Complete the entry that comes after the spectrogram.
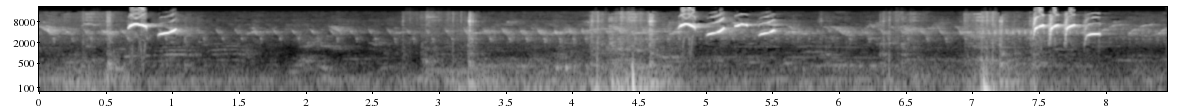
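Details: Cinereous tit calls used to lure other birds into song: three separate bursts of loud high whistles, two, four and five notes each, spaced a few seconds apart over faint background chirping.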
